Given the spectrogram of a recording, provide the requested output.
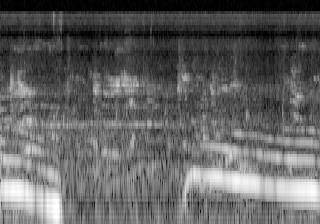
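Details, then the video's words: ['A cat scared by another cat gives unusual howling sounds. A falling, moaning yowl is followed by a pause, then a second long cry that rises sharply and slowly sinks, with faint higher mews between.'] "Cat scared from another cat and making unusual sounds"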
